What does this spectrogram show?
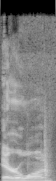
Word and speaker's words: Erewhon: I want to say it right, so I'm not trying I've been told and heard that it's Erewhon.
